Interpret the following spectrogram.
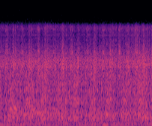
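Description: Computer line printer running, a steady, fast mechanical chatter.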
